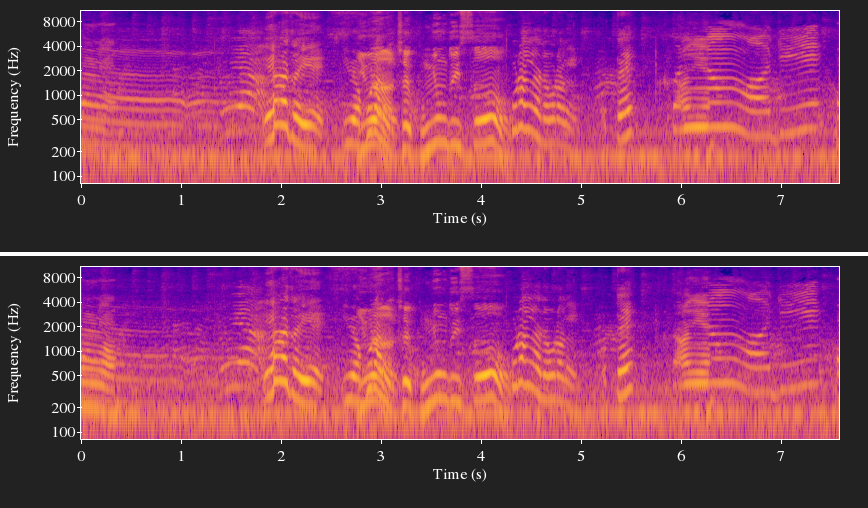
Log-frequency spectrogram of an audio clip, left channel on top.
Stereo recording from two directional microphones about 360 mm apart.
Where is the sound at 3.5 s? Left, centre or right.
Centre.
